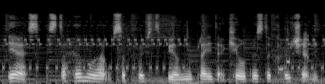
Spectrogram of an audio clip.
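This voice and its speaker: A man voicing a composed, analytical prosecutor in a video game, speaking in a deliberate, formal manner. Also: medium pitch, fairly even intonation, darkish tone, natural voice. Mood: serious, reasoning. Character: composed, analytical male prosecutor investigating a murder. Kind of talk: voiced video game dialogue read live. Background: game music.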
